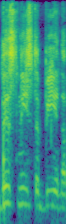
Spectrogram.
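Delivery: ordinary delivery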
